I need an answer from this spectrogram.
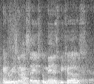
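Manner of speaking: usual speaking voice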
